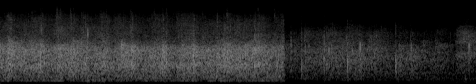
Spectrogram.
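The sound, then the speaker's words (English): An audience claps steadily for two young girls in a dense, continuous wash of applause that drops to a thinner, quieter patter for the last couple of seconds. “Shall we give these young girls a round of applause?”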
